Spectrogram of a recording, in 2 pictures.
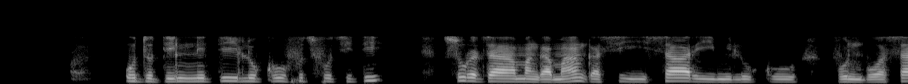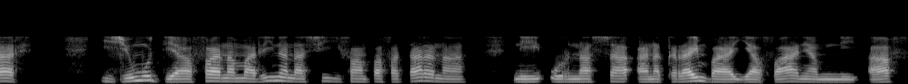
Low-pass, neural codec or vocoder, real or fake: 3.6 kHz; none; real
